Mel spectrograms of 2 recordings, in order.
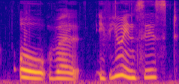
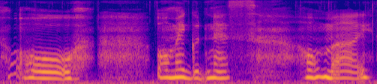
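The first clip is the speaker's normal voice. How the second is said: usual speaking voice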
